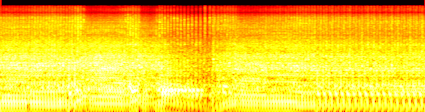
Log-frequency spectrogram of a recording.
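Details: Abandoned Poulan Pro riding mower single-cylinder, valves roughly adjusted, suspected blown head gasket, on choke: chugs unevenly, sagging and stumbling before picking up; messy carb with no idle circuit, runs only on choke, no bottom-end knock.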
